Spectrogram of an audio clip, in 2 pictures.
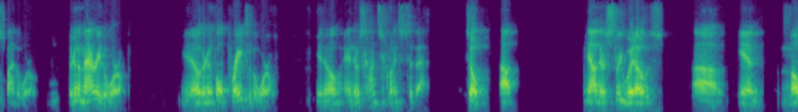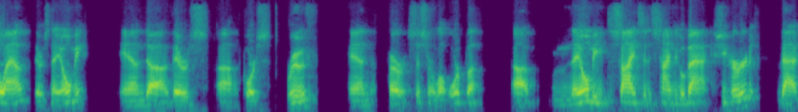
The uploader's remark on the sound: Sorry about the sound....We should have it better next week.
